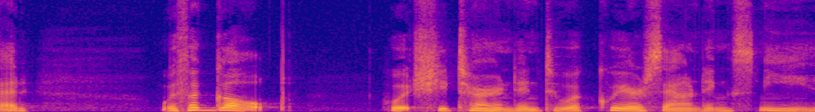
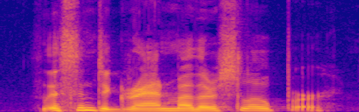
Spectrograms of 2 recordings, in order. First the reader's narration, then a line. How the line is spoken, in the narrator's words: jeered Rush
